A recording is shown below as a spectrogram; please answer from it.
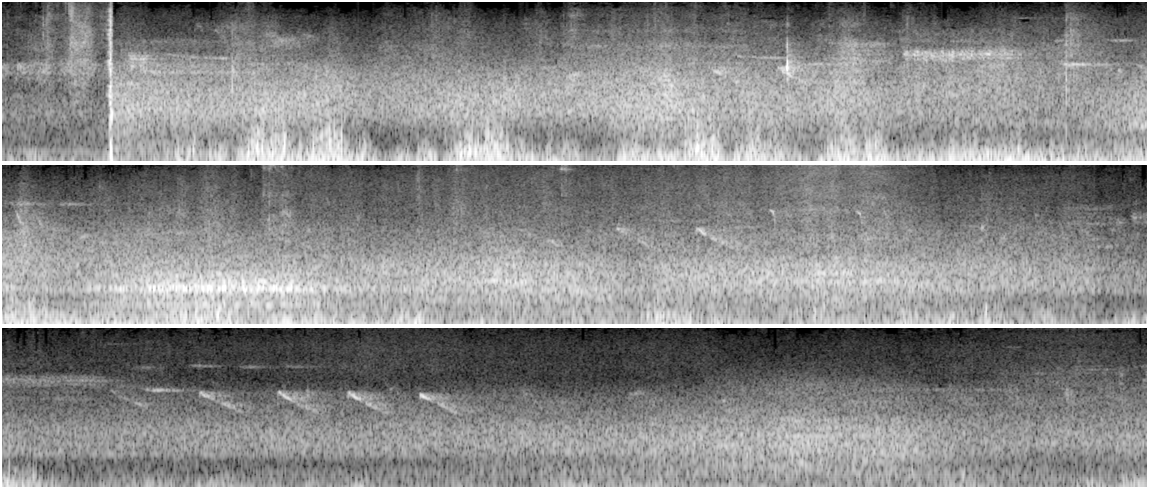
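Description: Outdoor background rumble, loud and uneven for about the first fifteen seconds and then quieter. There is a sharp click near the start, and a bird gives a quick run of short, high, falling chirps in the quieter part.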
